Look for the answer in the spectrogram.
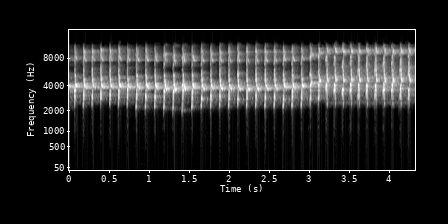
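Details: Lovebird ngekek chatter played as a lure to provoke replies: a continuous, very fast stream of shrill, buzzy, high-pitched notes with no pauses.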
